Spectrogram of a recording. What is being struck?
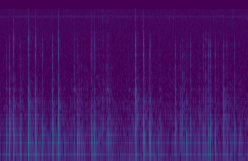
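Maple butcher block tabletop.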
